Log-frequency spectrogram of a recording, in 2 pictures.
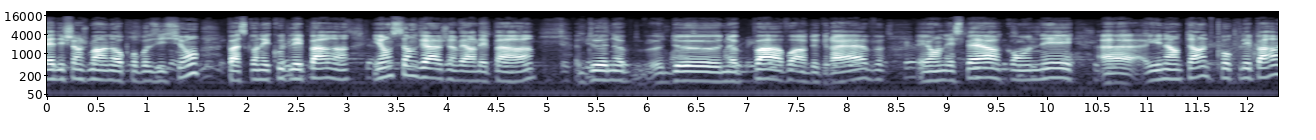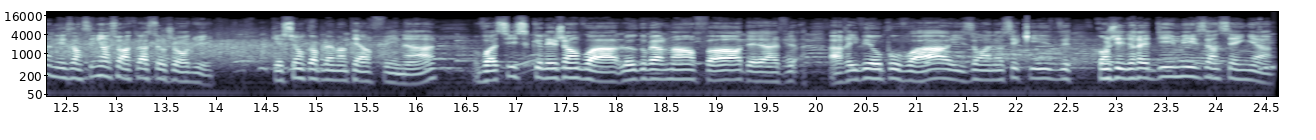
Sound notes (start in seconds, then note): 15.7 applause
